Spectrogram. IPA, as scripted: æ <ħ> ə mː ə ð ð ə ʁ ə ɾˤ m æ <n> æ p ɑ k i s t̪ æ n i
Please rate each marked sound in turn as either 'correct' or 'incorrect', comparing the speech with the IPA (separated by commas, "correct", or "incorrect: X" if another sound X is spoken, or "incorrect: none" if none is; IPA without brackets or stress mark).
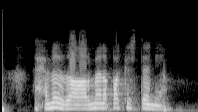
correct, correct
